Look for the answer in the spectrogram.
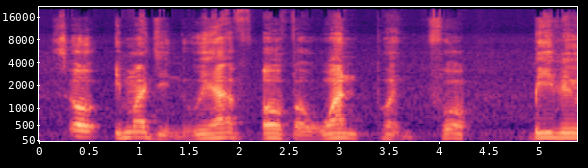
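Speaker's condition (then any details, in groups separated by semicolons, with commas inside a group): Neurological disease after torture; affects speech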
